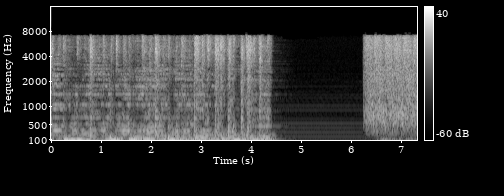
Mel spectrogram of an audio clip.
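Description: Rapid automatic gunfire rattles in loud, dense bursts for about four seconds, then stops for a brief lull filled with a low steady hum, before another burst of shooting breaks in.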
